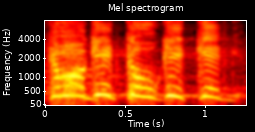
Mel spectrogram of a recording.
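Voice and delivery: very high, loud shooing; frantic shooing shout. Retold or imitated. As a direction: yell at the cow to move. Shooing the cow harder.

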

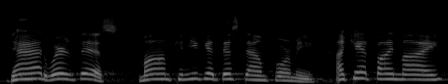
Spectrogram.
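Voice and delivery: high-pitched, drawn-out calls to Mom and Dad; imitated needy child. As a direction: act out a child pleading for a parent's help. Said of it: "That's what a child does".

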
